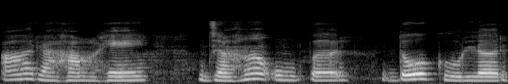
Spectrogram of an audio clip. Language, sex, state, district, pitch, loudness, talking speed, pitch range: Hindi, female, Madhya Pradesh, Dhar, 195 Hz, -17 LUFS, 95 wpm, 185-235 Hz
